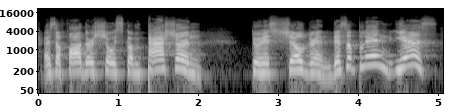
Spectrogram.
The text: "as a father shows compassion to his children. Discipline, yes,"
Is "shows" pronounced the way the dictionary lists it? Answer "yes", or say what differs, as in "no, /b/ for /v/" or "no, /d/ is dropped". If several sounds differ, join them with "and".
no, /s/ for /z/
